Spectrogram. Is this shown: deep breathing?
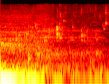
no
